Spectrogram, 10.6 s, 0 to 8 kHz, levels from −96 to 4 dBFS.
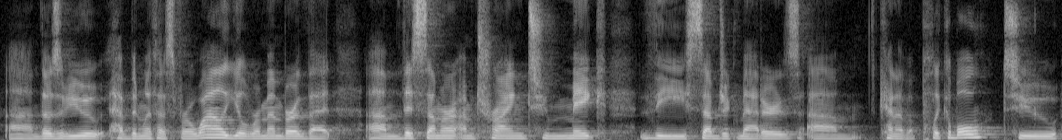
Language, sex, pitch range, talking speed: English, male, 125-150 Hz, 170 wpm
